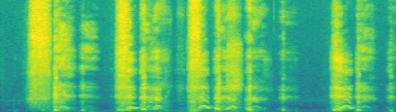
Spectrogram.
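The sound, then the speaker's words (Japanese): A voice imitates a child crying, with choppy bursts of exaggerated sobbing and gasping breaths broken by short pauses. “まあ、でもちょっとそんな経験してんだったら、 いい、 俺泣いてる子やるから、 いい、 ちょっとケアしよう。”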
